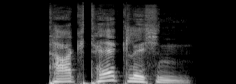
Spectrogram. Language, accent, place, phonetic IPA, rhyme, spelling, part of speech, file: German, Germany, Berlin, [ˌtaːkˈtɛːklɪçn̩], -ɛːklɪçn̩, tagtäglichen, adjective, De-tagtäglichen.ogg
- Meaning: inflection of tagtäglich: 1. strong genitive masculine/neuter singular 2. weak/mixed genitive/dative all-gender singular 3. strong/weak/mixed accusative masculine singular 4. strong dative plural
